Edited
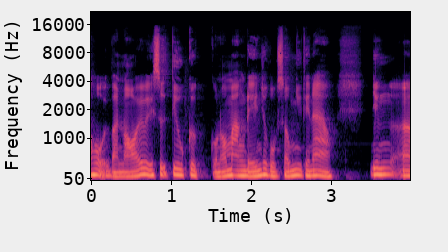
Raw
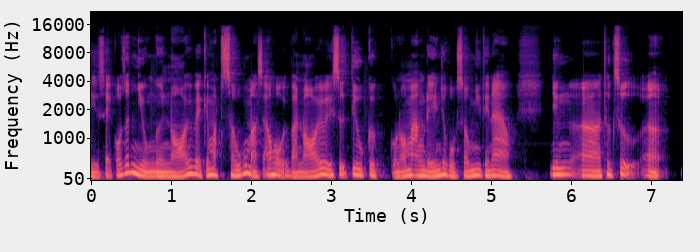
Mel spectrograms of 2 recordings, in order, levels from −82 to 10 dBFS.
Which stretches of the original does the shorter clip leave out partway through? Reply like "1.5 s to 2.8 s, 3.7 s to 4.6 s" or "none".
none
